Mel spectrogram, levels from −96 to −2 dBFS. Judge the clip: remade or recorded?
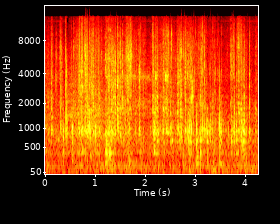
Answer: recorded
